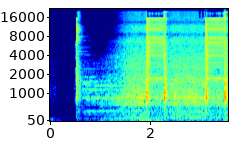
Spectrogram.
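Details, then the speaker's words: 1993 TIG/stick welder after fitting a new HV impulse (arc-start) transformer with a 5-coil primary: click, then a harsh, high-pitched buzz for about a third of a second, twice; normal high-frequency arc-start noise. "If it does, we should get a heck of a noise by flipping this little switch here."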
